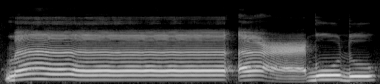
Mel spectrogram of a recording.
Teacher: abudu kerasa ya Nah jangan sampai abudu nah gitu ya jadi ain dalam kondisi sukun tidak boleh putus suaranya karena dia punya sifat yang disebut dengan tawasud artinya dia harus tetap mengalir sedikit suaranya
